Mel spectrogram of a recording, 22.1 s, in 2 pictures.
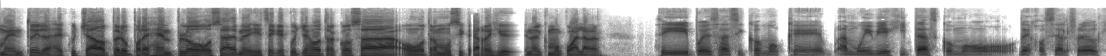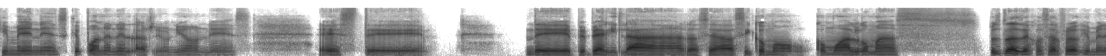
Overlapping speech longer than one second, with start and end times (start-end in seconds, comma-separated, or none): none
